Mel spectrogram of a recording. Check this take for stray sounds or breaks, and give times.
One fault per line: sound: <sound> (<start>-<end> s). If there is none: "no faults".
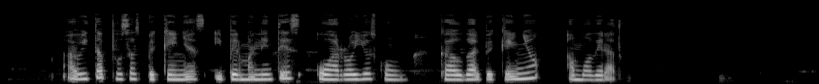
no faults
